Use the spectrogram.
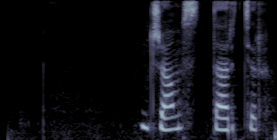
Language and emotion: Russian, neutral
